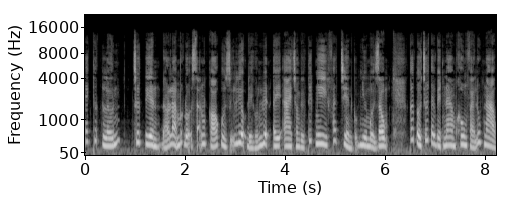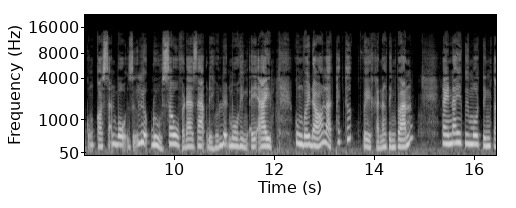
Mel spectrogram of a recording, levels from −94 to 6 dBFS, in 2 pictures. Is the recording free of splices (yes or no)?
yes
